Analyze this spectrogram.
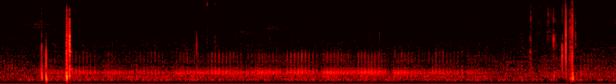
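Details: Purring from Siamese foster kittens Coco and Lache: a continuous low rumble that pulses gently throughout, framed by brief clicks and knocks at the beginning and end, in a quiet indoor room.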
